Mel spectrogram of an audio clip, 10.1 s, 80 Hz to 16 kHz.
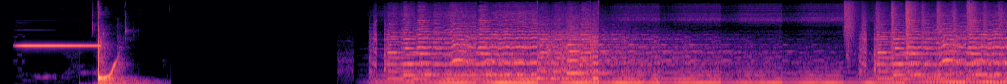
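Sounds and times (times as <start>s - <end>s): upward-gliding bloop: 0.9s - 1.6s
sharp pop: 1.0s - 1.6s.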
